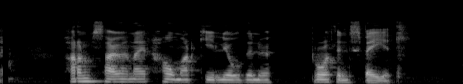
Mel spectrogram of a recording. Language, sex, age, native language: Icelandic, male, 15, Icelandic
